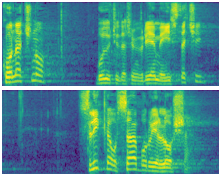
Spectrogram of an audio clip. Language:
Croatian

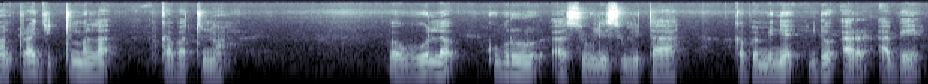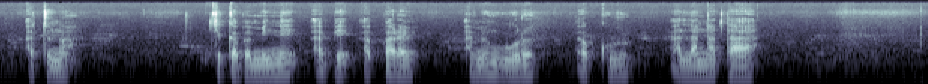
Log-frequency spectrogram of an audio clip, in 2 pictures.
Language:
Southern Dagaare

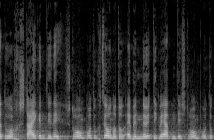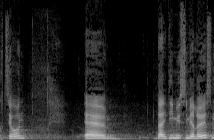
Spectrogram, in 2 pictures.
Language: Swiss German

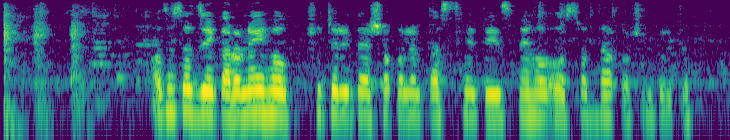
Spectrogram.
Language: Bangla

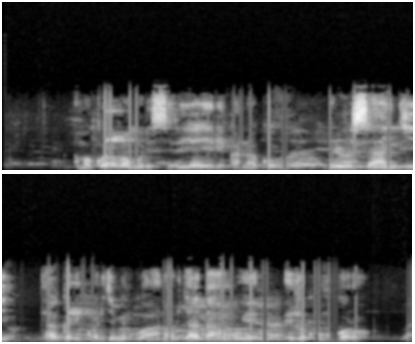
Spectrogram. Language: Kinyarwanda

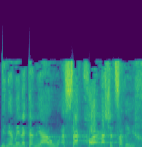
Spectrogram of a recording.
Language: Hebrew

